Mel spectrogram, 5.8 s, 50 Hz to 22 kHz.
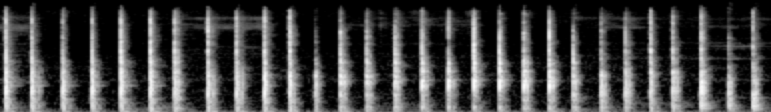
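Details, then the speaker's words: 1969 Iroquois Mk2 catamaran deck, hand tapping on the port bow: dull hollow knock with no solid ring, indicating delaminated, rotten balsa core. "but if it's dry and it's delaminated it'll sound hollow because there's going to be air in between the laminate and this outer skin of fiberglass"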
